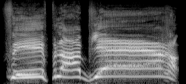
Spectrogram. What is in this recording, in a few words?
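cheers, French; Medic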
